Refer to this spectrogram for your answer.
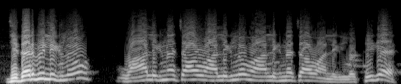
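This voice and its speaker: High-voiced male teacher directing a class. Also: animated, fast talker, dry recording, low-quality recording. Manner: directive, repeats short commands. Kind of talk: classroom instruction to children.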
